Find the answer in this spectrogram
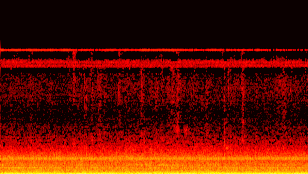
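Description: Passenger train running at speed, heard from inside the carriage: a steady low rumble of wheels on rails with a faint, steady high tone above it.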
